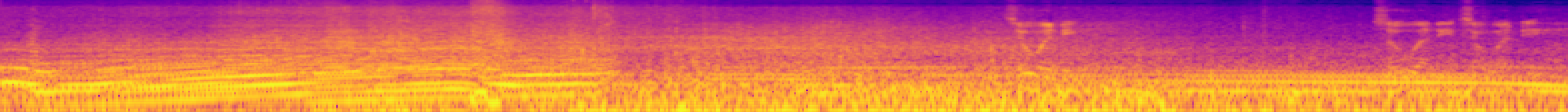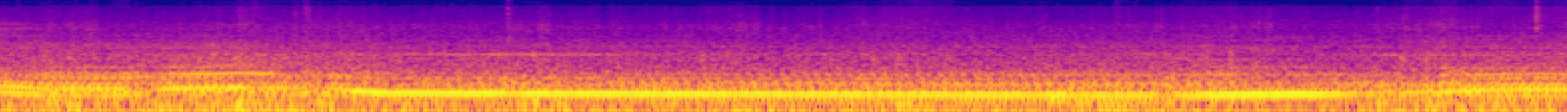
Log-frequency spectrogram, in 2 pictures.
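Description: Dodge Charger Scat Pack accelerating hard from inside the cabin, its engine note climbing through gears with loud rising revs, then settling into a steady low drone, while people talk over it.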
